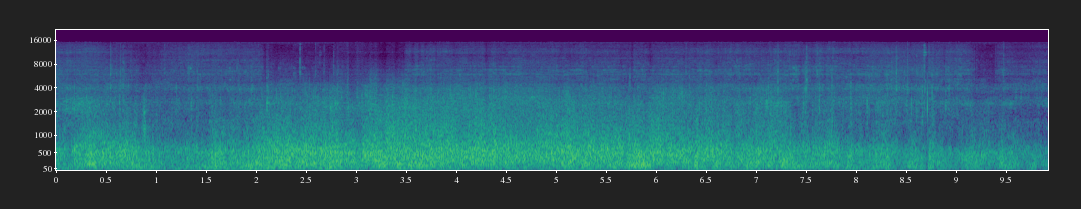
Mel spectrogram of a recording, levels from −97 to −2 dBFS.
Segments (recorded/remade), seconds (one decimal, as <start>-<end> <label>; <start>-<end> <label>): 0.0-0.6 remade; 0.6-2.8 recorded; 2.8-3.5 remade; 3.5-9.9 recorded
